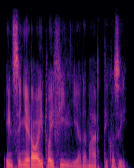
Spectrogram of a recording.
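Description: A man reading aloud and voicing a shy, innocent young girl who speaks softly and timidly, in a dull and slightly muffled recording. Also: lowish voice, steady tone, brisk, no echo, close to an everyday voice. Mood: candid. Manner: soft, hushed, timid.

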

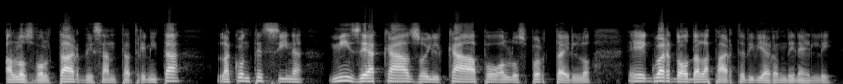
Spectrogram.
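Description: A man narrating a novel aloud in a measured, even literary reading. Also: medium pitch, no room sound. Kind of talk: audiobook narration. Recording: dull lo-fi recording.

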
